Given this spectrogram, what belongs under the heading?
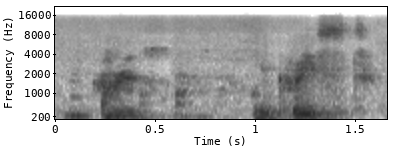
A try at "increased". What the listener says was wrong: D at the end.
